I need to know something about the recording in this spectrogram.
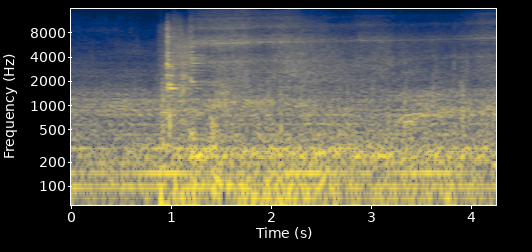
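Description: Gas hisses from a leaking canister.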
